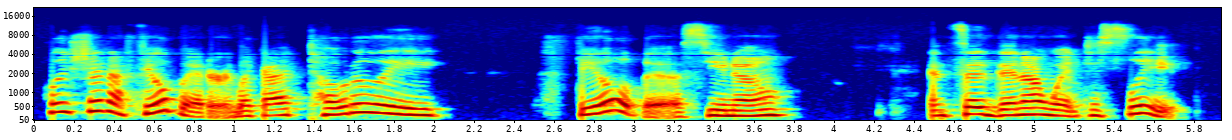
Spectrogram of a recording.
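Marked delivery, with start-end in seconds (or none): 0.0-3.8 amazed relief. Retold or imitated. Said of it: "I was like".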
